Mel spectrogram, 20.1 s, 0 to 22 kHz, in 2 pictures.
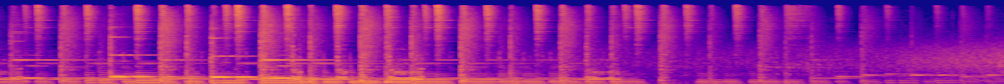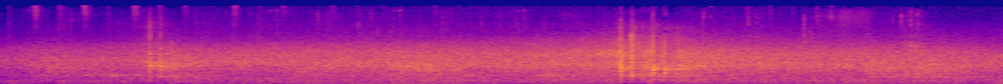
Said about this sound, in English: That sound that you're hearing right now is the traffic on that once upon a time viaduct. When we were here in the 90s and early 2000s, there's 85 decibels of background noise coming off the viaduct.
